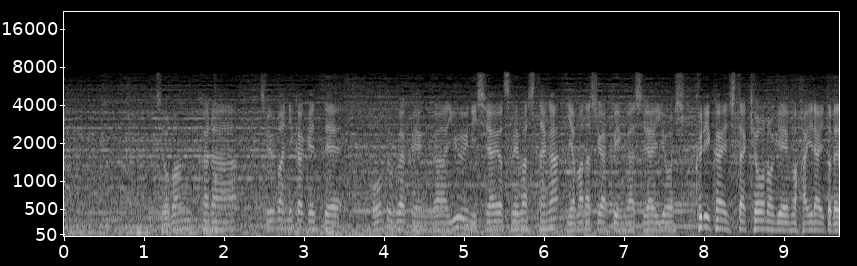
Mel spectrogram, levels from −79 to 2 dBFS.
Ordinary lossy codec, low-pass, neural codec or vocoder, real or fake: none; 7.2 kHz; none; real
